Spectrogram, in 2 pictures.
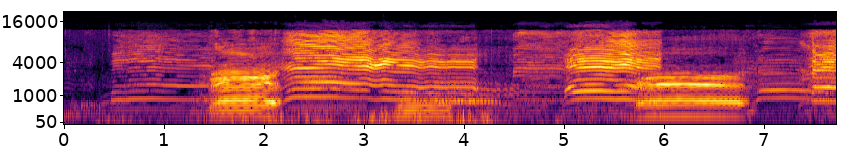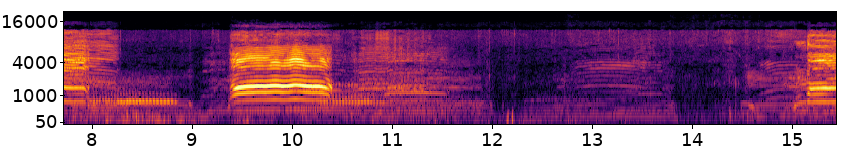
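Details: Sheep being vaccinated against PPR, a mother coming for her lamb: loud wavering bleats from several animals overlap in bursts of one to two seconds with short pauses, faint speech and music between them.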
